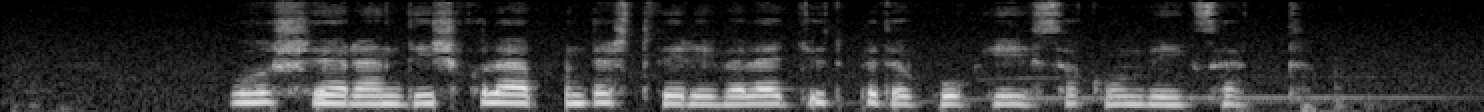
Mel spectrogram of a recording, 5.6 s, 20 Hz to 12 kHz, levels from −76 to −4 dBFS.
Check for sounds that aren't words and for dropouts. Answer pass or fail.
fail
